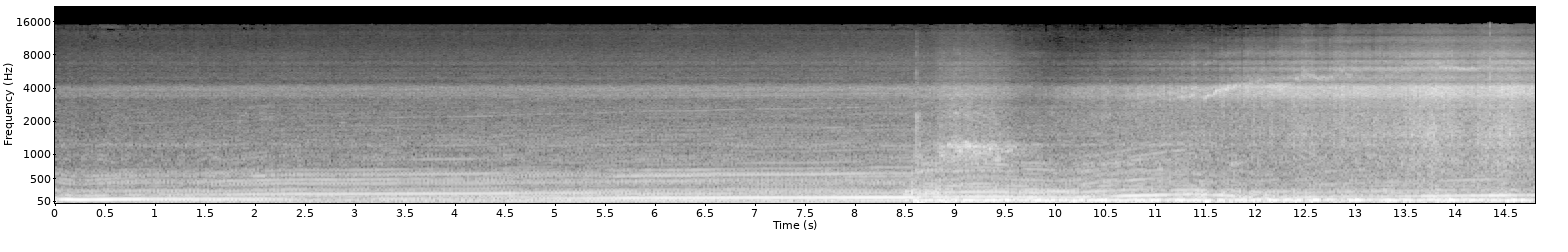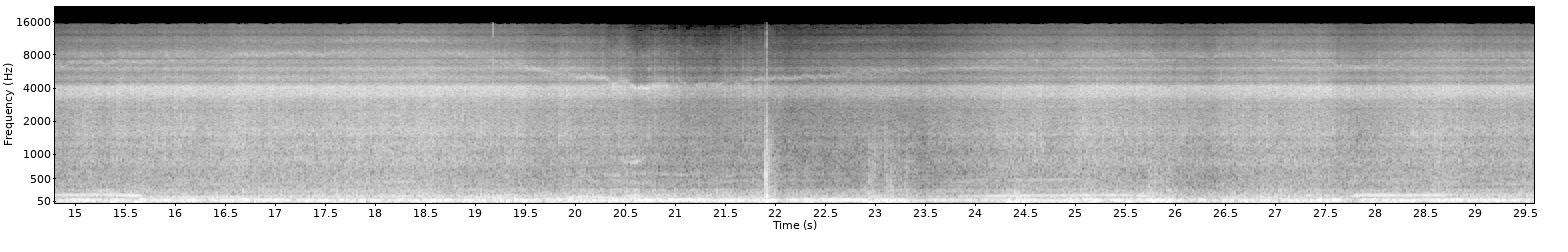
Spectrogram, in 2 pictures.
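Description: Fiat Seicento Sporting's 1.1-litre four-cylinder engine held at steady revs on the start line, then launching about eight seconds in and pulling hard through the gears, the revs climbing and dropping back at each shift. A single sharp knock comes about two thirds of the way through.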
